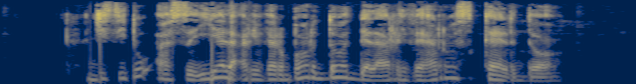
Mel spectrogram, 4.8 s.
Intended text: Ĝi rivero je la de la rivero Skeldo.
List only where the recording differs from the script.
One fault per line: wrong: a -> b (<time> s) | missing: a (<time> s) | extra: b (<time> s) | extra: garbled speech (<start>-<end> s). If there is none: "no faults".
wrong: rivero -> situas (0.8 s)
extra: riverbordo (1.9 s)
